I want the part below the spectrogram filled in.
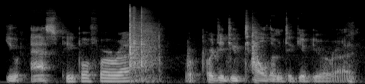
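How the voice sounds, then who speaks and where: A man playing a weary, mysterious circus veteran in tabletop roleplay, explaining things patiently and haltingly. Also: low voice, sing-song, noisy background. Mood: calm, probing. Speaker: game master. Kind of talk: improvised in-character tabletop roleplay.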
